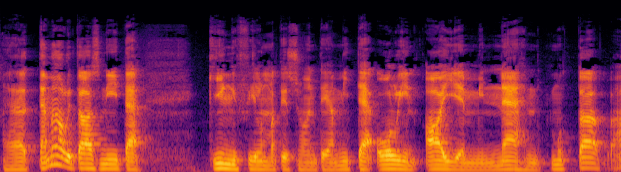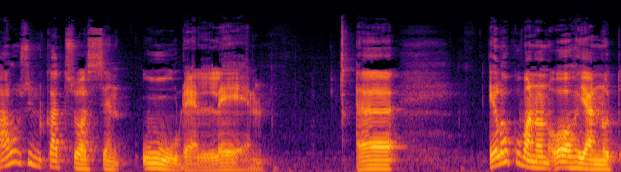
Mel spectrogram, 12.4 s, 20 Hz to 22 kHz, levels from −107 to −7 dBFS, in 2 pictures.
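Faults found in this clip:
No faults found on listening; no audible dropouts, distortion or other defects to attribute to any component.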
